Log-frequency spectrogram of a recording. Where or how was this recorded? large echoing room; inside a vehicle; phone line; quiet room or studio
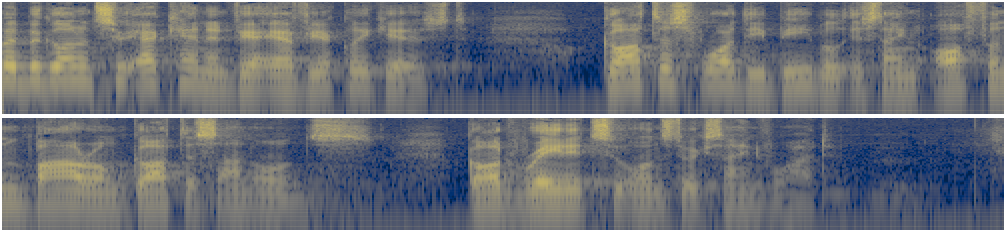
large echoing room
